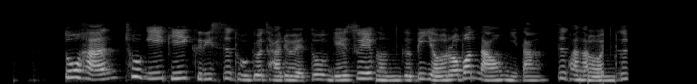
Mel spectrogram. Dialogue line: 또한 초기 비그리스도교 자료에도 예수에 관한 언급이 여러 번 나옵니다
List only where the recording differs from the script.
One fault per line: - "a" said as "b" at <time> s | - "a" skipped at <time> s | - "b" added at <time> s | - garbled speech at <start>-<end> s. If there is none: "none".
- "관한" skipped at 3.8 s
- garbled speech at 5.6-6.3 s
